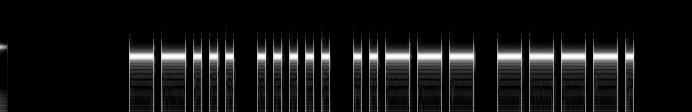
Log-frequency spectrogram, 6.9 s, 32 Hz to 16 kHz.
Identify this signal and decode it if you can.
Morse code, heard as a keyed tone, about 15 wpm, 700 Hz. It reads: 7529
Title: Numbers - 4-Digit 15wpm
